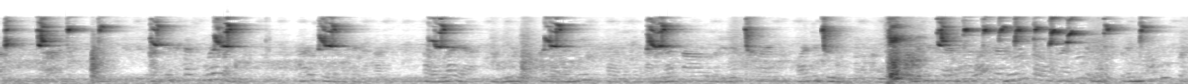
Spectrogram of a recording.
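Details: Lovebird said to be in moult, its song called broken, giving spaced rough squawking chirps about once a second, ending in a quicker rattling series of high notes.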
